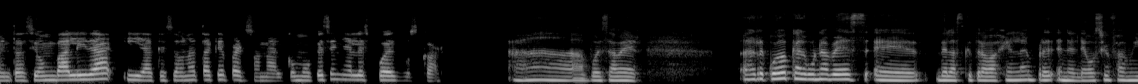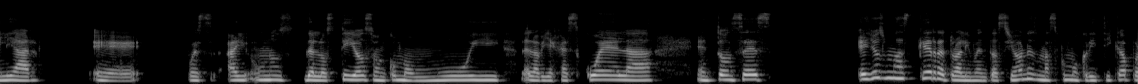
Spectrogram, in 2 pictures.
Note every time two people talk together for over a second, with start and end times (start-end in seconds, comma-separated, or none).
none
